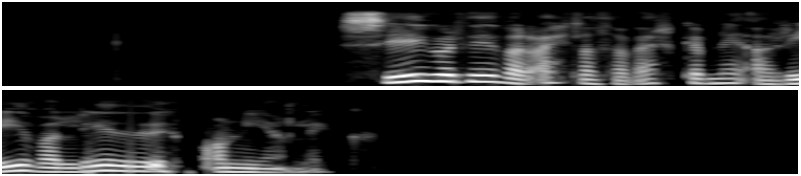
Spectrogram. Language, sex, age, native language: Icelandic, female, 30-39, Icelandic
